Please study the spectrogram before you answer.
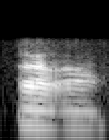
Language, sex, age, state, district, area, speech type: Bodo, male, 18-30, Assam, Kokrajhar, rural, conversation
